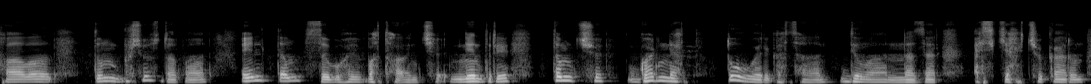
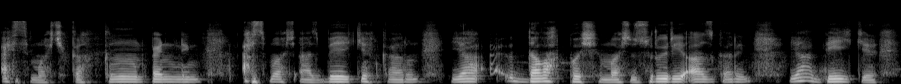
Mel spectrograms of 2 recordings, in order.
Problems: background sounds at intervals, background conversations at intervals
